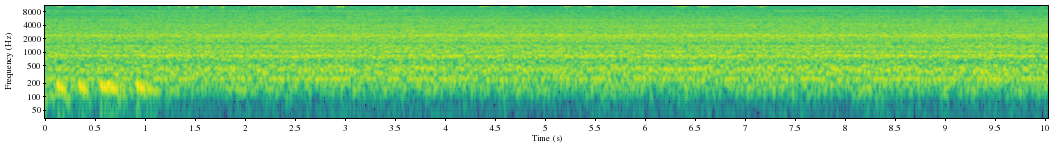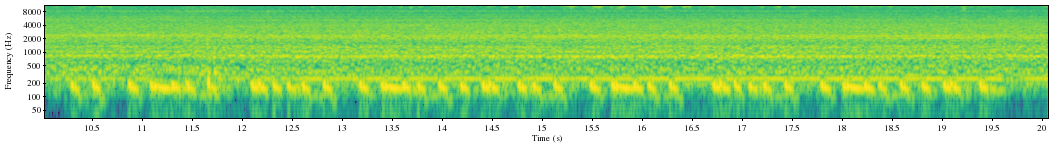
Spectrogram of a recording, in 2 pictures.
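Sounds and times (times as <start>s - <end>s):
electric nail drill whining: 10.3s - 19.8s.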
